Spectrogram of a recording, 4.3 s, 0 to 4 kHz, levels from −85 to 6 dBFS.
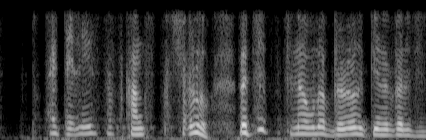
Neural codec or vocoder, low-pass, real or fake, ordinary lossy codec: codec, 16 kHz in and 24 kHz out, 0.4 kbps, LongCat-Audio-Codec, two codebook decoder; 3.6 kHz; fake; none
